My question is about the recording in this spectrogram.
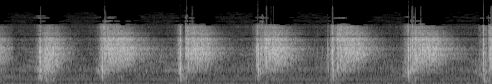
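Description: A whip cracks forward and backward in steady rhythm: a regular series of sharp cracks joined by loud swishing whooshes, repeating about once a second with no voices.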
